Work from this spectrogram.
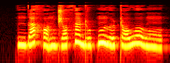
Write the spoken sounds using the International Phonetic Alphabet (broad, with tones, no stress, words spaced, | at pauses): nda˧˥˧hɔ˧˩˧nd͡ʒɔ˨˦ θã˥˧ɖu˨˩pũ˥˧ðu˨˦ ʈɔ˨˦wo˥˧βũ˨˩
